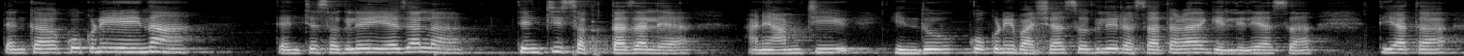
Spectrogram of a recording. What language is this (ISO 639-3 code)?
kok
